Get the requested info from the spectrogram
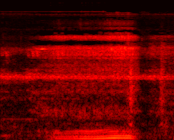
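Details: Snoring from a sleeping adult man while a friend pranks him.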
